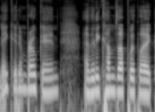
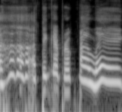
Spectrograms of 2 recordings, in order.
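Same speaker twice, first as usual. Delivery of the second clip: mock drunk, very high, slow, giggly speech; 11 semitones higher than usual. Retelling what they yelled out after a fall while still drunk, retelling giggling while talking. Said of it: "I'm like giggling".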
